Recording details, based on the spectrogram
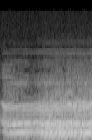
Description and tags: Droning sample of male vocals from a live noise music recording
